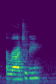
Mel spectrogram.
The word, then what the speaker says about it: orogeny: Um, I have, I pronounce orogeny, orogeny. For those of you who have read the books, you'll understand why that matters.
